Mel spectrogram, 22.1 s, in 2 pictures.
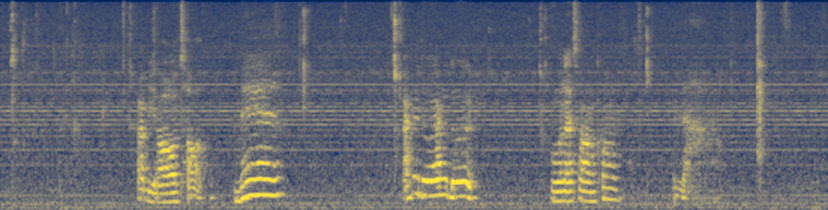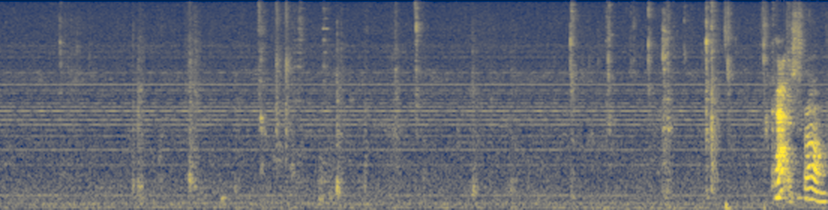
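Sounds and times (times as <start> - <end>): mouth clicks and crunches while chewing: 0.0 - 1.9, 3.9 - 5.4, 6.5 - 7.4, 8.4 - 8.8, 9.7 - 10.6, 11.8 - 21.4
faint electrical hum: 0.0 - 22.0.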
